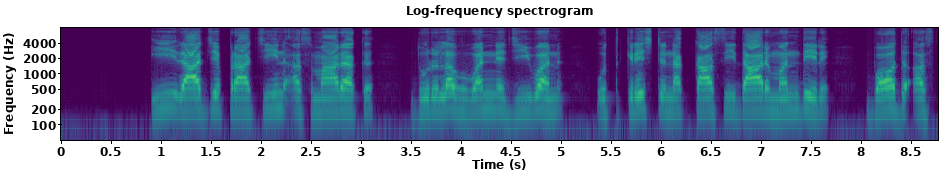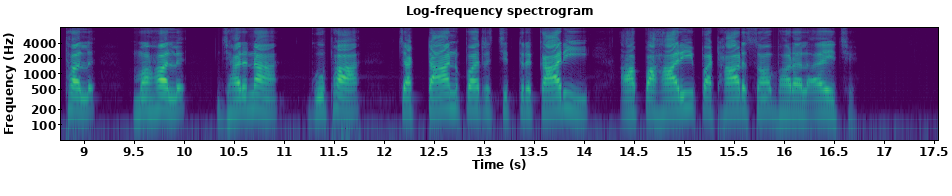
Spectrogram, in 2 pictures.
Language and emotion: Maithili, neutral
